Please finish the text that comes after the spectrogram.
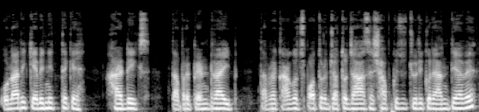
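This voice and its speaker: An irritable male crook boss acted by a woman in a cartoon comedy, scolding in a lowish, very quick voice. The slangy grumbling is recorded dry and close. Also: little pitch movement, no room sound. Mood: instructing. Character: irritable bossy male thief, scolding, superstitious.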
